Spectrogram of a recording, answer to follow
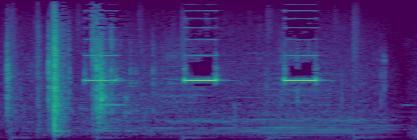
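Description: Microwave oven: a couple of sharp clicks, a short keypad beep, then two long high beeps about a second apart, with the oven's low running hum underneath.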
